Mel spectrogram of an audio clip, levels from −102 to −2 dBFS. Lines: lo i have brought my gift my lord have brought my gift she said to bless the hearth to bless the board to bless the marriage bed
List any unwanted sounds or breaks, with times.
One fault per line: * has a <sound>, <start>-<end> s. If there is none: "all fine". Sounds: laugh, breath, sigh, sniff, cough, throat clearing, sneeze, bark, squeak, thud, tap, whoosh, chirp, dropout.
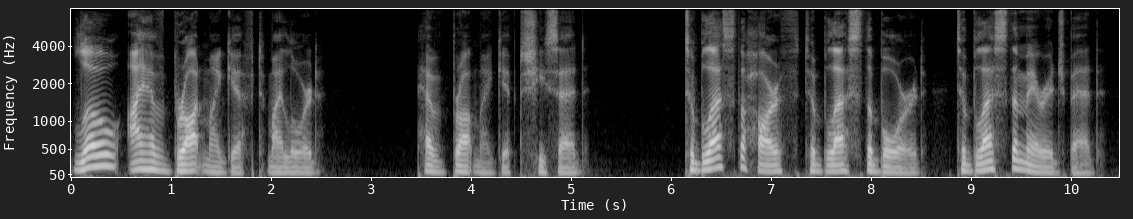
all fine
